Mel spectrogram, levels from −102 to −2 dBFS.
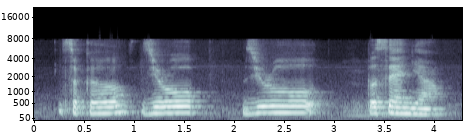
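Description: No technical faults can be heard anywhere in the speech. No dropouts, clicks, distortion, pitch or timing problems occur at any point.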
